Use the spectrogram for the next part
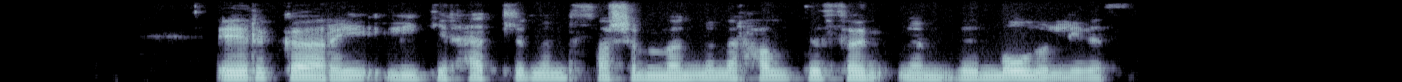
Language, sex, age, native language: Icelandic, male, 20-29, Icelandic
